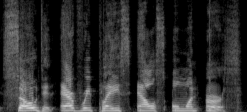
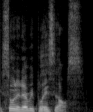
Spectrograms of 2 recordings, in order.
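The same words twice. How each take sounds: First: Slow and louder, leaning on "So did every place else on earth"; for emphasis. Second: Said in the usual way. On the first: Shown as a demonstration. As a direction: drive the point home, word by word. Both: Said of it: "Let me just say that again for emphasis".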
